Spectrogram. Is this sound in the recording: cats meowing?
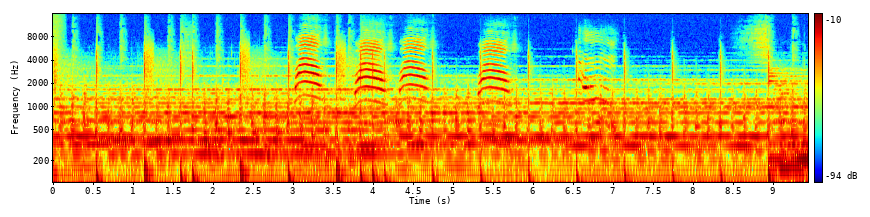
yes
